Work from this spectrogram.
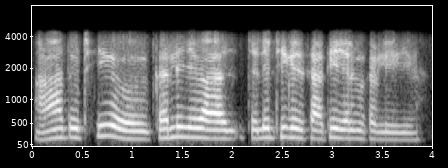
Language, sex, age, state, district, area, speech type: Hindi, male, 18-30, Uttar Pradesh, Mau, rural, conversation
